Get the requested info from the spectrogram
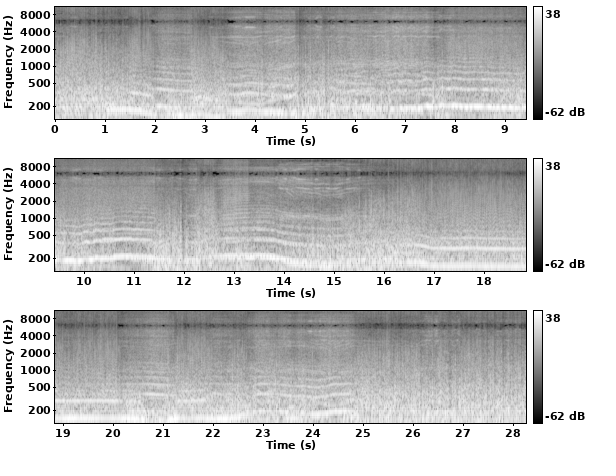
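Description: Phantom quadcopter's electric motors and propellers whining, heard from a camera mounted on the drone itself. The hum steps up and down in pitch several times as the throttle changes while it flies.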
